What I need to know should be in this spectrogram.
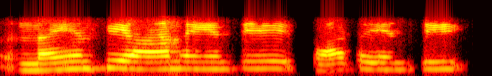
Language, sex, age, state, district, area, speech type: Sanskrit, female, 60+, Karnataka, Bangalore Urban, urban, conversation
